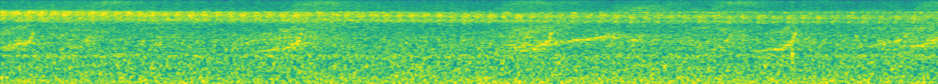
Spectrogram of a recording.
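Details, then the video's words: Summer cicada chorus by a Japanese stream, fainter here: a thin continuous high hiss with a few soft rising buzzy notes at irregular intervals, mostly drowned by the constant wash of running water. "小川の流れと蝉の声 自然音 ～夏～ Japan Sound of nature Cicada's voice"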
